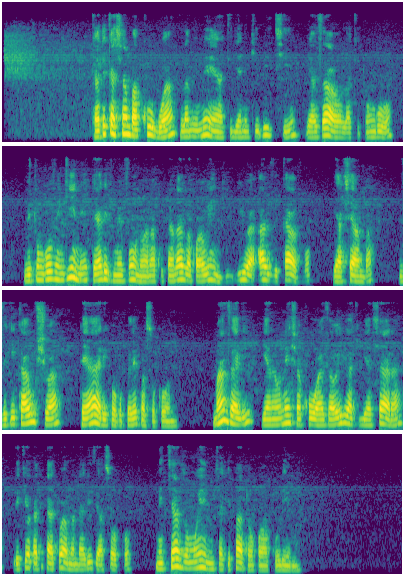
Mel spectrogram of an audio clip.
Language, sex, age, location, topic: Swahili, male, 25-35, Dar es Salaam, agriculture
